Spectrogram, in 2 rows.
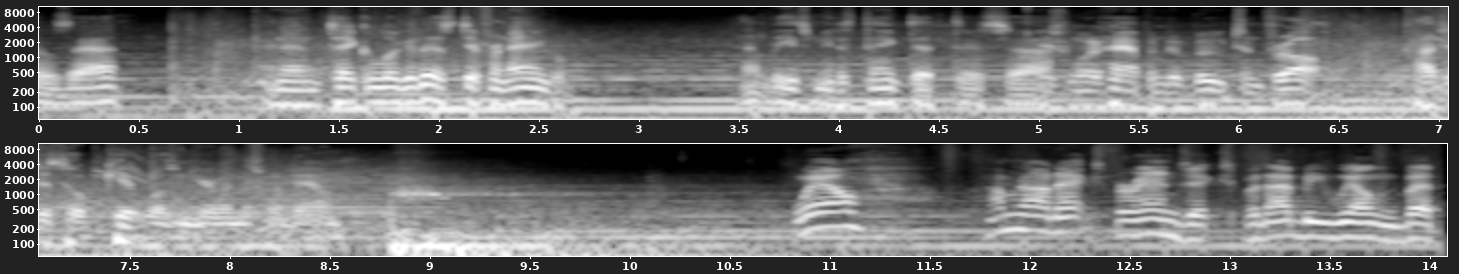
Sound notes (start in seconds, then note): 0.6 flashback, gunshots fired; 8.7 blowing out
